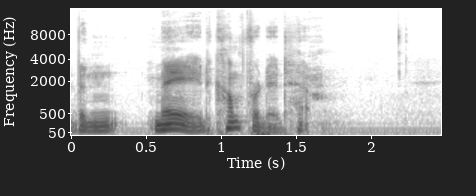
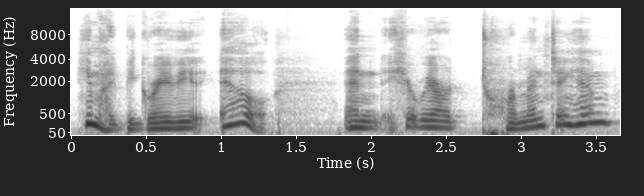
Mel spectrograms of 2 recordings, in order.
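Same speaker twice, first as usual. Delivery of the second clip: higher, mildly weepy mother's voice; tearful crying out; 8 semitones higher than usual. A narrator's reading. Mother pleads for her ill son, mildly weeping. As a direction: plead in a raised, lightly tearful voice. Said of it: "Gregor's mother cried, already weeping".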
